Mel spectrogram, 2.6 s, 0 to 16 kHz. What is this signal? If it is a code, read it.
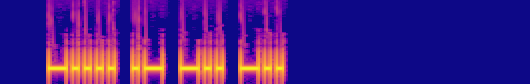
Morse code, heard as a keyed tone, about 40 wpm, 700 Hz. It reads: 6ADD
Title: All Cut Numbers - 4-Digit 40wpm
